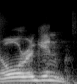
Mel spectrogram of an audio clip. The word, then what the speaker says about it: Oregon: Originally, I was born in Oregon. Eugene, Oregon. Oregon. Oregon. Gotta mispronounce everything.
